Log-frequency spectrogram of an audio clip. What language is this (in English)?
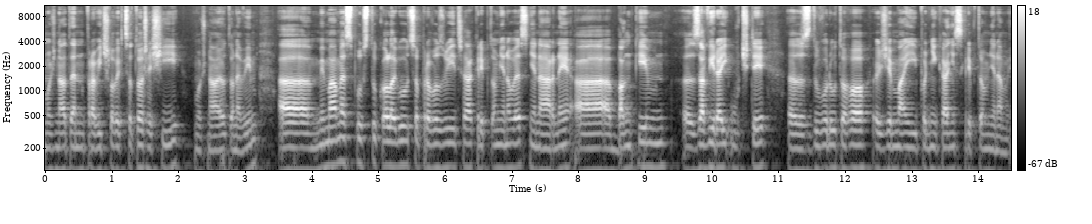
Czech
